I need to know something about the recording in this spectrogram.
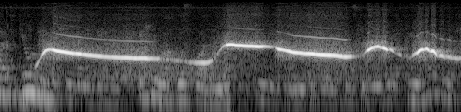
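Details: Young French Bulldog puppy, eight weeks old and female, whining: one long smooth tone sliding slowly downward for two seconds, then a higher held whine and two short rising-falling whimpers in quick succession.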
